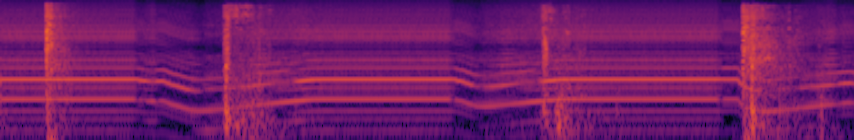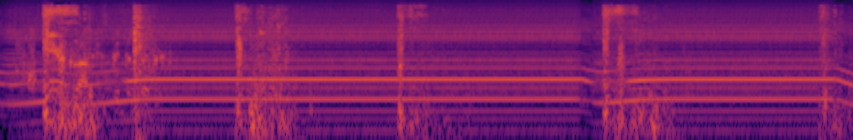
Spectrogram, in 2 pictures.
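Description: A car's suspension thuds and bumps over rough ground.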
